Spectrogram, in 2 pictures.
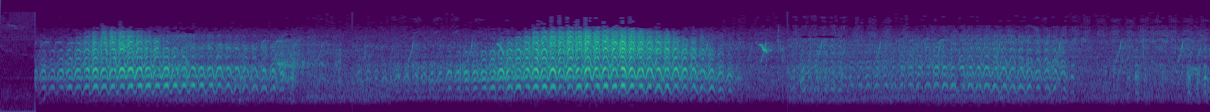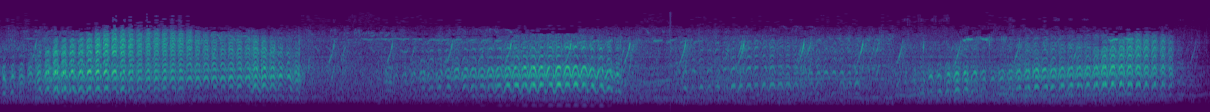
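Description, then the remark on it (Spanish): Common snipe drumming from the wings: a series of loud, tremulous, bleating hums, each lasting two to three seconds and rising and falling in waves, repeated steadily with no voices. “Vamos a poner una pequeña muestra de dos de las aves que producen el sonido con las alas, el saltarín y la agachadiza.”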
